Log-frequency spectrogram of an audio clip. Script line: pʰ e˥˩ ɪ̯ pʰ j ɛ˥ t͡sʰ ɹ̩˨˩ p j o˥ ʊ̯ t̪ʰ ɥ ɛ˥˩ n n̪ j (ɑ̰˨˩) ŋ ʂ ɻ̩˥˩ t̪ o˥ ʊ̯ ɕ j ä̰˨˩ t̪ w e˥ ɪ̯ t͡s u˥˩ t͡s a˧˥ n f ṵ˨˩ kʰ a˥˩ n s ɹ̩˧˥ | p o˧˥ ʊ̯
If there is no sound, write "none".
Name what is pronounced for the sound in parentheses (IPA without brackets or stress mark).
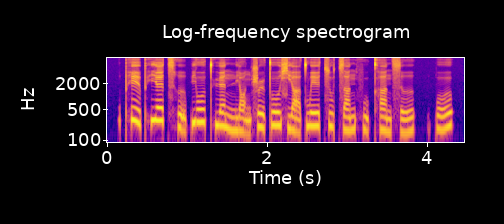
ɑ̰˨˩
